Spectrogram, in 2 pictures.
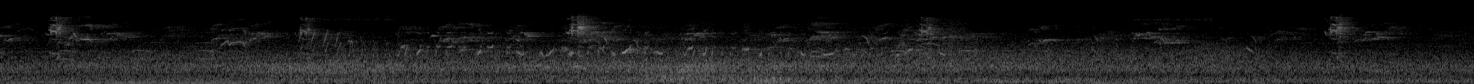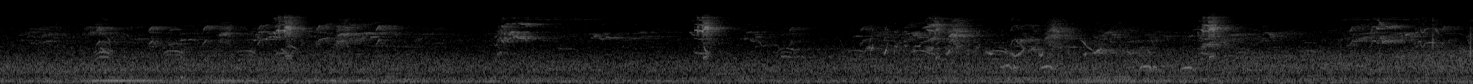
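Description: Birds chirping outdoors: many short, high calls scattered throughout, over a steady background hiss.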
